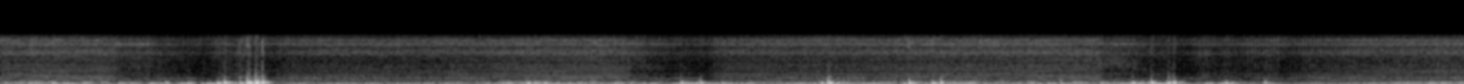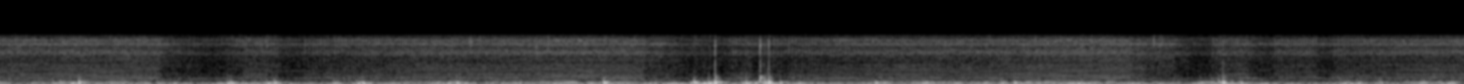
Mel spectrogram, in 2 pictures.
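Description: Racing go-kart engine running hard, heard from a camera mounted on the kart, easing off and picking back up about every five seconds as it goes through the turns. Heavy low rumble and sharp knocks from wind and track bumps on the microphone.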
